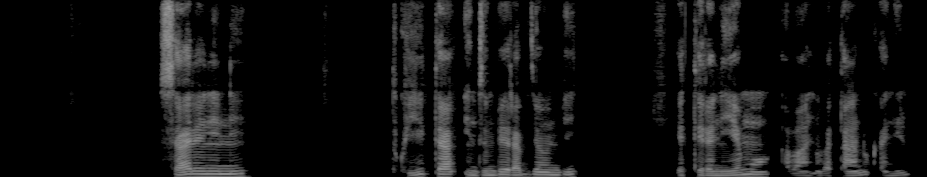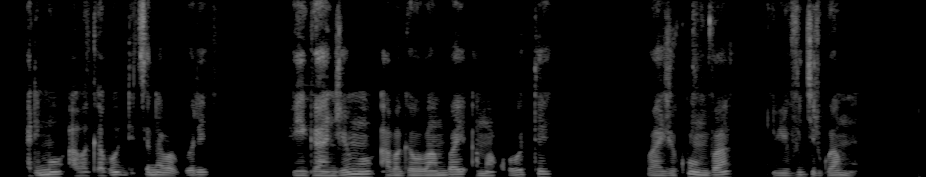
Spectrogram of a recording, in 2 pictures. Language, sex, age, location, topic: Kinyarwanda, male, 18-24, Huye, health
